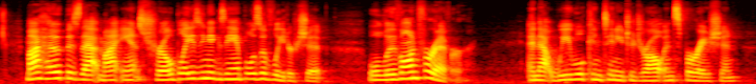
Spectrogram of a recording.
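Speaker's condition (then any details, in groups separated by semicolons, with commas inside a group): No condition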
